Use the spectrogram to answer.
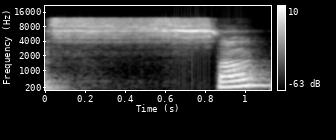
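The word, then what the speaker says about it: Salk: spend the post-doctoral time at MIT and the Su Institute is that how you pronounce it yes great um and then joined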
